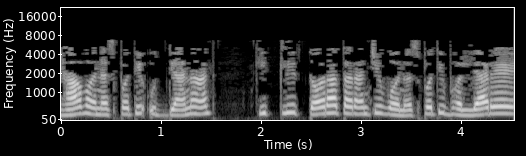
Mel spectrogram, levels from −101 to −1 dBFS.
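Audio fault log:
throughout: MP3 compression, likely the cause of the dull, watery sound. Nothing sounds above about 6.7 kHz, and weak detail swirls in and out. Heavy damage like this points to a very low bitrate, around 16 kbps. The encoder drops treble and faint frequency lines to save bits.
0.60 s: pre-echo. A brief hiss, about 10 ms long, comes just before a sharp attack, which sounds softened. The codec spreads noise across its whole block. Noise meant for the loud attack leaks into the quiet moment ahead of it.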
